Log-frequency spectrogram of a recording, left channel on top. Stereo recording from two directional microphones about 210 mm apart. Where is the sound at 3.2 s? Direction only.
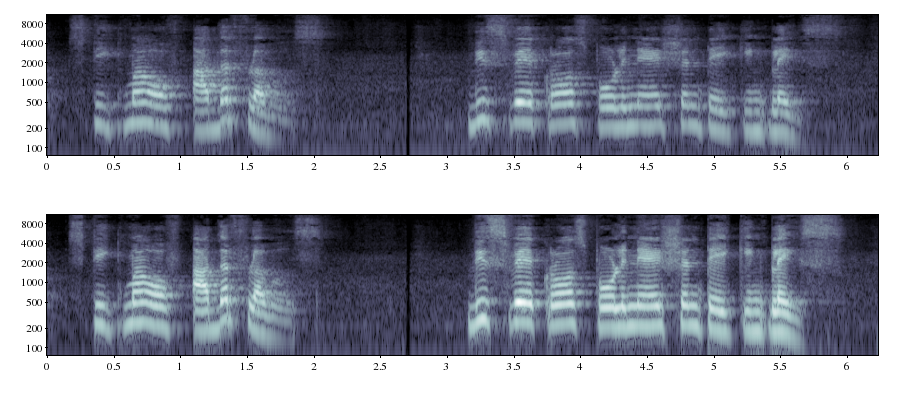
55° right (ahead or behind).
